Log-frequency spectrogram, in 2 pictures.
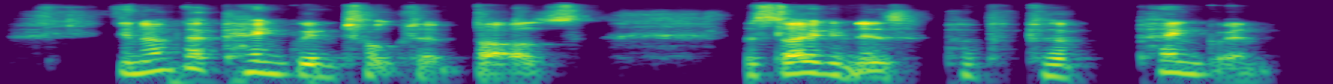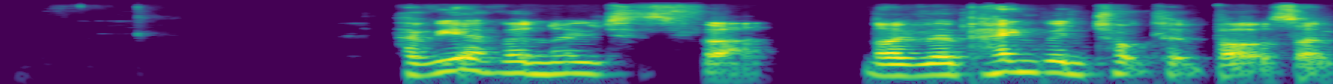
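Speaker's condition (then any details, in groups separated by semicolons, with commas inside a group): Stammer; only one in family who stammers; mild, hidden; worse when attention drawn, phone calls once hardest now easier, waiting on hold hard, masks difficult; repeated sounds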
